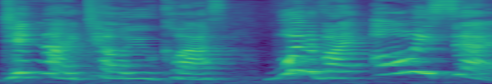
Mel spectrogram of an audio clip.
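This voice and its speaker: A woman puts on a character voice, delivering it at a moderate pace. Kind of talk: villain in children's story reading. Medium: read story. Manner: preachy, self-satisfied.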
